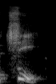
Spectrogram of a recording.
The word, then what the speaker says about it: qi: Now, the word for chi, you heard that word chi, they associate that with Chinese medicine.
